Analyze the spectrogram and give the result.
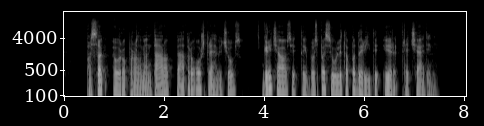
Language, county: Lithuanian, Šiauliai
